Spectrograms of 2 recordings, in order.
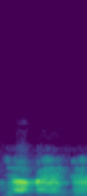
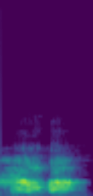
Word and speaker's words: Yahvé: castellano se escribe y a la pronunciación Yahvé es, sin duda, la pronunciación más correcta del hebreo original para indicar a Dios como yo soy el que sois los judíos de la T.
